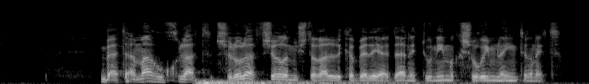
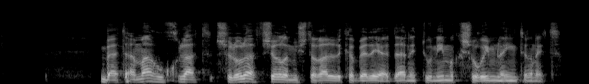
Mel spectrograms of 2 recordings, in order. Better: second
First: background sound (Boom); 7 dB below the speech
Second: none

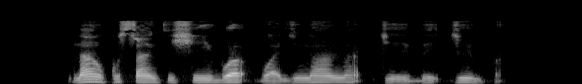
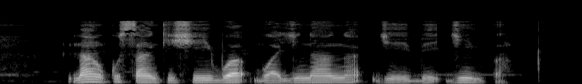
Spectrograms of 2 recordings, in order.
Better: second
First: noise reduction (neural mask model DeepFilterNet 3)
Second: none

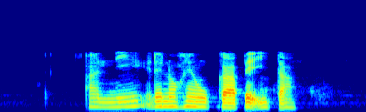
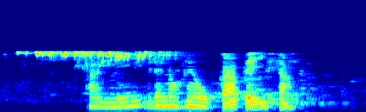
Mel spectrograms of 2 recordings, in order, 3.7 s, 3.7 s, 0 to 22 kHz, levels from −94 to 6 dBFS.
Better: first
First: none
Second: noise reduction (classical method WPE with log-MMSE)

